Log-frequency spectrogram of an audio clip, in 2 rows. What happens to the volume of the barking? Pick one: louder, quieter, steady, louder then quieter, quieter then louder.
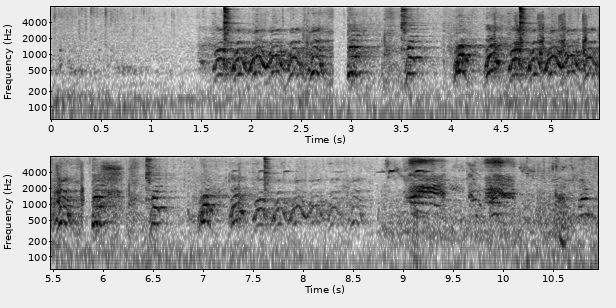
quieter.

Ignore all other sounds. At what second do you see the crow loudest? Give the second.
9 s.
